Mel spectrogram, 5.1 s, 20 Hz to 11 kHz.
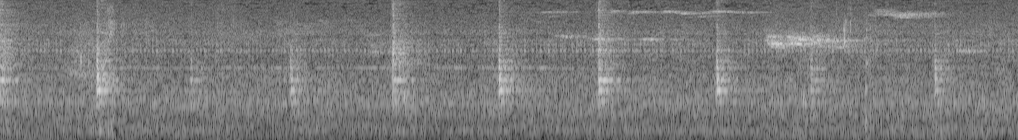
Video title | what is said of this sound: A Look At The Sigma 30mm f2.8 EX DN Lens For Micro Four Thirds Cameras | if you shake this lens it rattles it's not a fault it's normal put it on the camera and switch on and it won't rattle anymore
